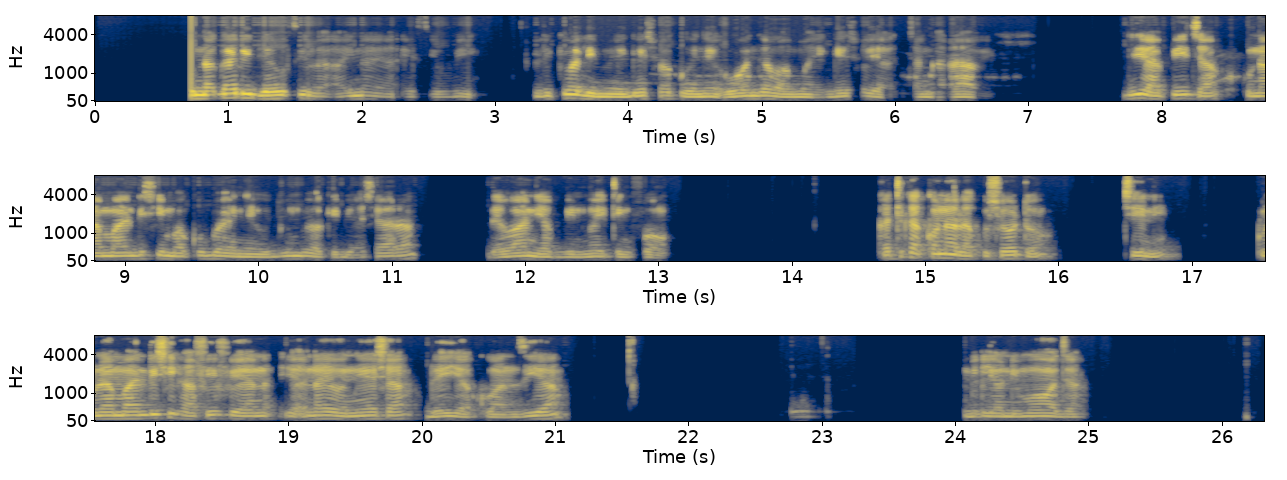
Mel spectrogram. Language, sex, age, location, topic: Swahili, male, 25-35, Nairobi, finance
